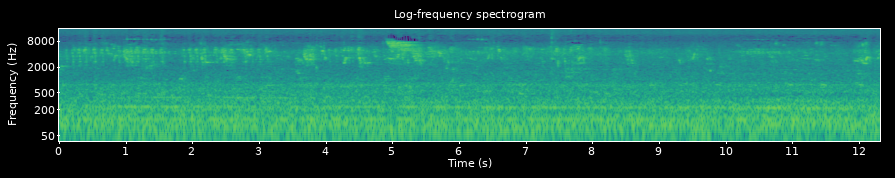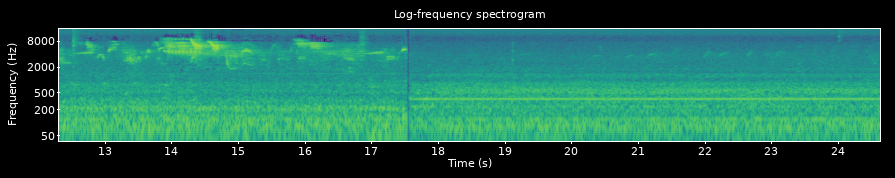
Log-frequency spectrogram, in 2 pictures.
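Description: Small birds chirping repeatedly over a steady low outdoor rumble, the chirps busiest a little past the middle. About 17 seconds in the chirping cuts off and a steady low hum with one held tone takes over.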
